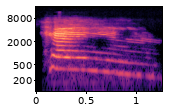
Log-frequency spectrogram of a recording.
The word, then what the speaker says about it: cane: Number one, we have cane. A. The E is silent. Okay, we don't hear the sound of the letter E. Only the sound of the letter A. Cane.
